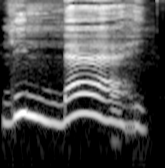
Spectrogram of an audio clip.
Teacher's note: Nous avions vu également qu'il faut prolonger de 2 temps ce lem, alors que ce n'est pas dessiné.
